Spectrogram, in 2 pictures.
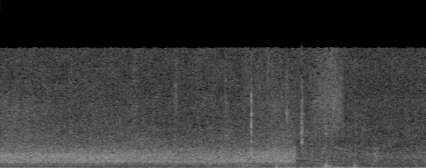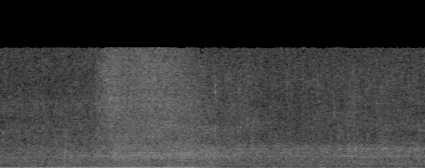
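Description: Car engine and road noise heard from inside the cabin while driving slowly: a steady low hum that swells for a couple of seconds about halfway through, with a higher hiss that drops away about three seconds in and a few light clicks around then.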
